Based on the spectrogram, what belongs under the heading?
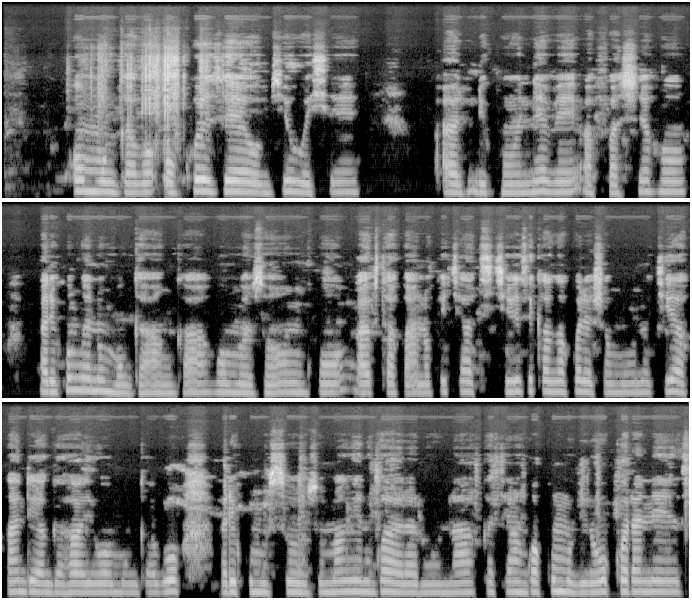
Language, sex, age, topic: Kinyarwanda, female, 18-24, health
